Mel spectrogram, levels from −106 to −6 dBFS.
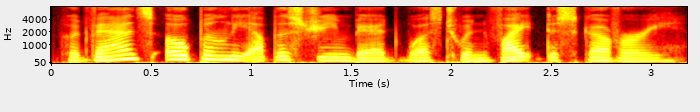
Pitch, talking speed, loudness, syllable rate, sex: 165 Hz, 205 wpm, -18 LUFS, 6.7 syllables/s, female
